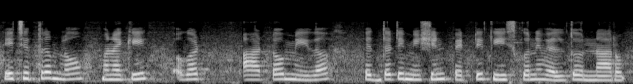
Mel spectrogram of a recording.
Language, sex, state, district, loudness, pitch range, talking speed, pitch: Telugu, female, Telangana, Mahabubabad, -13 LUFS, 220-245 Hz, 115 wpm, 230 Hz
